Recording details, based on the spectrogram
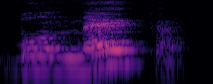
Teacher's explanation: eu descobri que a penúltima sílaba é a mais forte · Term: paroxítona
